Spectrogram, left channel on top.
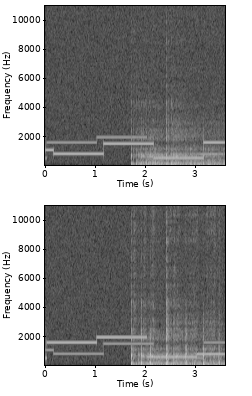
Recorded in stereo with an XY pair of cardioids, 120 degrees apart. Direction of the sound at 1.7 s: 45° right.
